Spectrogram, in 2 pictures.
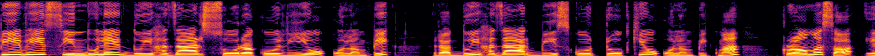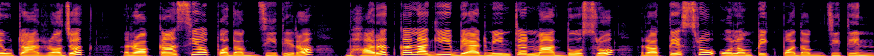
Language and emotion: Nepali, neutral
